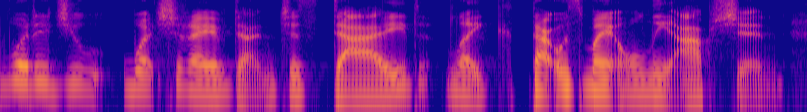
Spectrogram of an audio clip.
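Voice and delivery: ordinary talk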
